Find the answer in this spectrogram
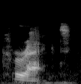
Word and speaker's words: correct: maybe the pronunciation of correct this is an odd word really emphasize the second syllable so it sounds more like correct correct correct correct good and let's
